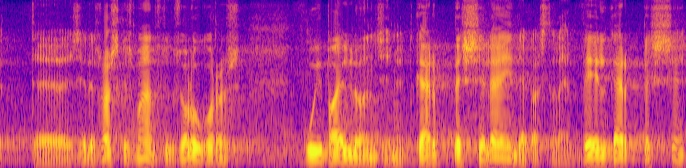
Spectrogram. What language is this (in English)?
Estonian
